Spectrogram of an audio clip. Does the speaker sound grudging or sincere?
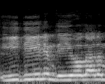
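grudging. It is said in a grudging, half-hearted tone. The speaker does not really believe it. The speaker calls it wrong. "böyle uslup değil"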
